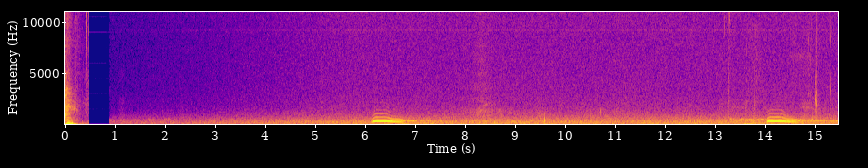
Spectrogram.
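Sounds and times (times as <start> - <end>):
Eurasian eagle-owl hooting: 6.1 - 7.3, 13.3 - 15.4.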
